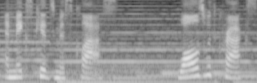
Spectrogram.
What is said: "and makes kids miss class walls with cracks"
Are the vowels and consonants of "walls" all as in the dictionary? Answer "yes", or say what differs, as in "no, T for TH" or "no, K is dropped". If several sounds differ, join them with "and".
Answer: yes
